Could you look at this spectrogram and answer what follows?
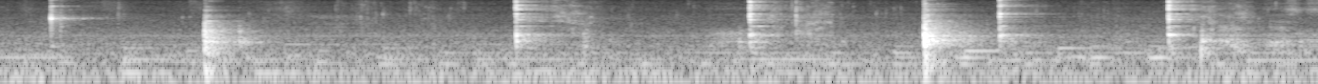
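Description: Metal spoon clinking against a small glass relish jar and a ceramic mixing bowl while relish is spooned out and stirred into potato salad: about seven sharp, irregular clinks.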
